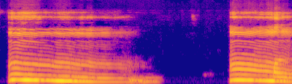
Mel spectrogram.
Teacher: That's why they are called bilabial sounds. But when the lips are tightly pressed and there is a total obstruction of airflow, air comes out through the nose, producing a sound called bilabial nasal sound, as in mmm.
